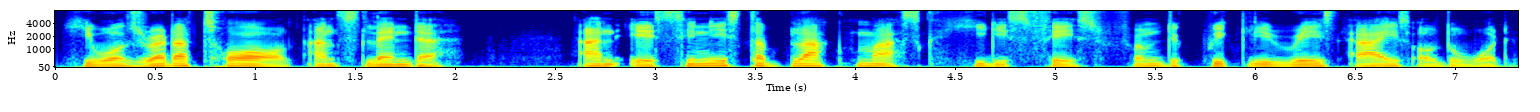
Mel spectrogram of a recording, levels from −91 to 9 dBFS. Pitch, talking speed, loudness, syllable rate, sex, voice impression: 100 Hz, 180 wpm, -21 LUFS, 4.5 syllables/s, male, very masculine, very adult-like, very thick, slightly relaxed, weak, slightly bright, soft, clear, slightly fluent, very cool, very intellectual, very sincere, very calm, very mature, friendly, very reassuring, very unique, very elegant, very wild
